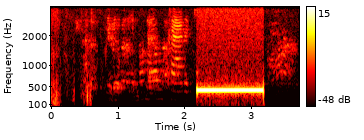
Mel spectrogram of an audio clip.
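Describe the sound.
A telephone dial tone sounds while a call is being placed. After a stretch of speech, one steady, loud, unbroken tone holds for about a second and then cuts off sharply.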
